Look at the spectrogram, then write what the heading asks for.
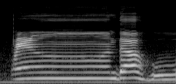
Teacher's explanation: हा को 3 अलिफ की मिकदार खींचेंगे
